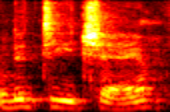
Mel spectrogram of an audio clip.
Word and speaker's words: Giudice: Yes, I just finished watching Watch What Happens Live with Anthony Cohen and his one-on-one special with Teresa Giudice and Joe Giudice. That's the pronunciation of their names.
